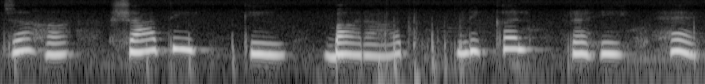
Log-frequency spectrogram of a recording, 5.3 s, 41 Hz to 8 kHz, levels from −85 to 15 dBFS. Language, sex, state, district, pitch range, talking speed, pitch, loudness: Hindi, female, Madhya Pradesh, Dhar, 260-325 Hz, 80 wpm, 275 Hz, -16 LUFS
